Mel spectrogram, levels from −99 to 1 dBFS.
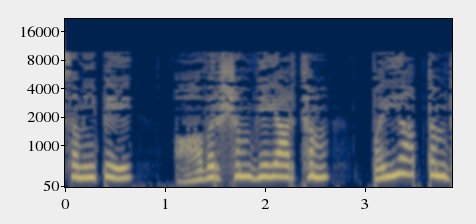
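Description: The speech carries heavy codec damage all the way through, likely from Vorbis compression, with nothing above about 9.7 kHz and grainy, hissy treble pointing to a bitrate around 21 kbps.

Pre-echo turns up at 0.38 s, 1.1 s, 2.35 to 2.38 s and 3.07 to 3.09 s. Block-spread quantisation noise leaks hiss just ahead of sharp attacks, smearing them.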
